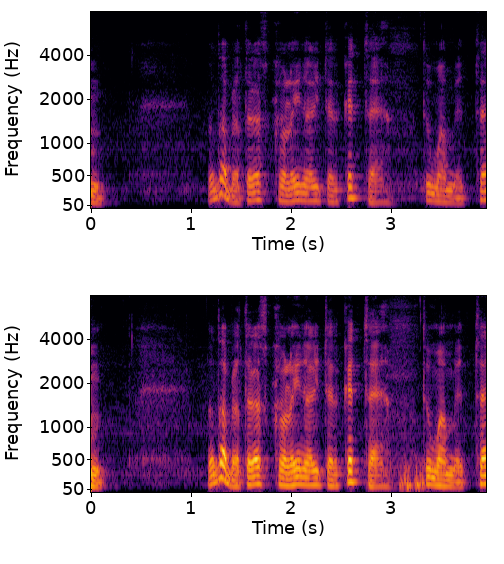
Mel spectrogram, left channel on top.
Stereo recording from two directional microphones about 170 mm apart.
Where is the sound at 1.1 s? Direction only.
35° right (ahead or behind).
